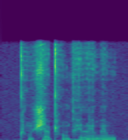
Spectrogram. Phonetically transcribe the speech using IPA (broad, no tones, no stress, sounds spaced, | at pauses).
ʈʰ ũ ʃ a ʈʰ ɔ̃ ɡʱ ɛ l ɛ̃ w ɛ̃ w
